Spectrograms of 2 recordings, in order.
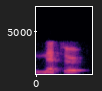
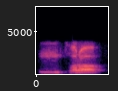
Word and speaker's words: Ntoro: the words, like NTR, they think it's Netter. And of course, it's actually Ntoro in the Akan tradition, Ntoro.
